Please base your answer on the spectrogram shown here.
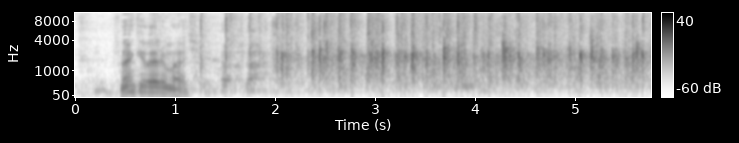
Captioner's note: applause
